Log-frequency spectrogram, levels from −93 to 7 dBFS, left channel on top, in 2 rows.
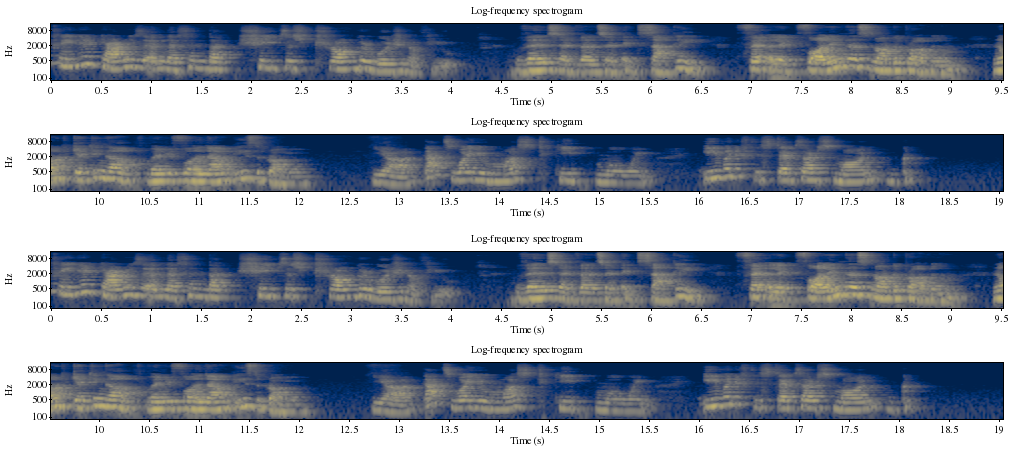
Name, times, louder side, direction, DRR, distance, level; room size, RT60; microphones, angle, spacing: voice 1, 0.0-4.0 12.7-14.3 14.6-15.5 16.0-18.1, equal, 40° right, 1.0 m, -32 dB
voice 2, 4.6-6.5 6.9-9.1 9.4-12.1, equal, 25° right, 0.5 m, -27 dB
2.4 x 2.3 x 2.3 m
head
